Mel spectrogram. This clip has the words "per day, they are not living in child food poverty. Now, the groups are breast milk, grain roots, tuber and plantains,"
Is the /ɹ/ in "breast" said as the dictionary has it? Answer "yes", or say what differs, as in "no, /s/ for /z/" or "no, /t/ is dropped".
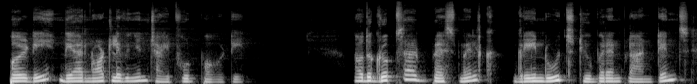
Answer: no, /ɹ/ is dropped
